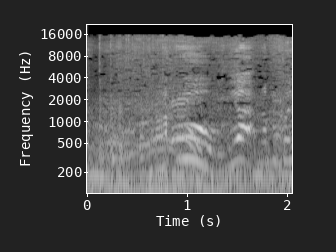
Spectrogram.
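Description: Axial SCX10 III Jeep Gladiator RC crawler's electric motor running with a low steady drone as it crawls through mud and a puddle. A voice calls out briefly about a second in.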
